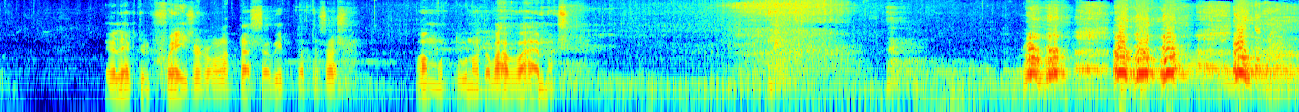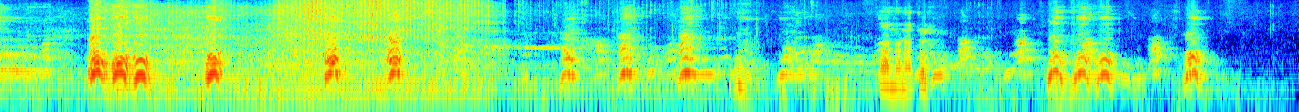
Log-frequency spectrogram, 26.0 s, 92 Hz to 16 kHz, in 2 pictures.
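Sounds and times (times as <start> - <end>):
dogs barking: 8.8 - 9.3, 10.1 - 15.5, 16.1 - 25.2.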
